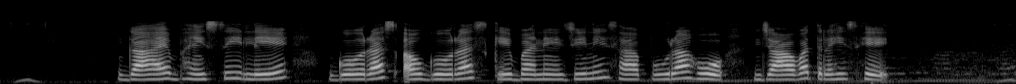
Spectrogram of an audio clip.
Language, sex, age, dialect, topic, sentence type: Chhattisgarhi, female, 18-24, Eastern, agriculture, statement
